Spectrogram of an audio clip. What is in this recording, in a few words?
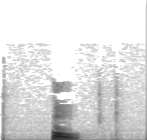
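"pou2", Teochew; 脯; 潮州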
